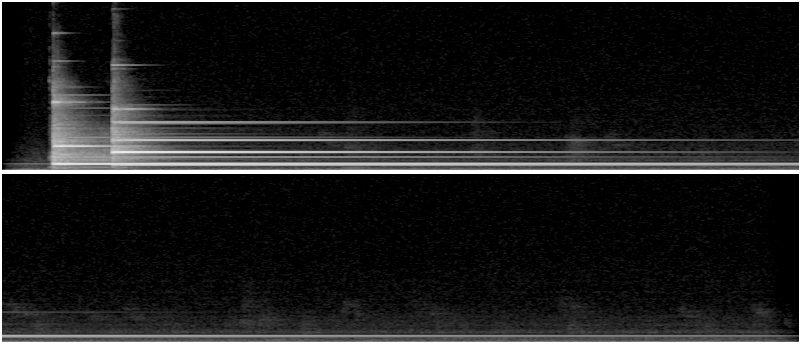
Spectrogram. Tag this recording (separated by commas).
Door, Bell, home sounds, Alarm, Doorbell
